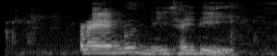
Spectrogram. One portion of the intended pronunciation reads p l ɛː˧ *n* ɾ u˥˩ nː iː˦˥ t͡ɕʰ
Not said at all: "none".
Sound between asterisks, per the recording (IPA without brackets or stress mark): ŋ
